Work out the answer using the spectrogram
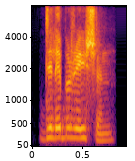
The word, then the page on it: deliberation: Indian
